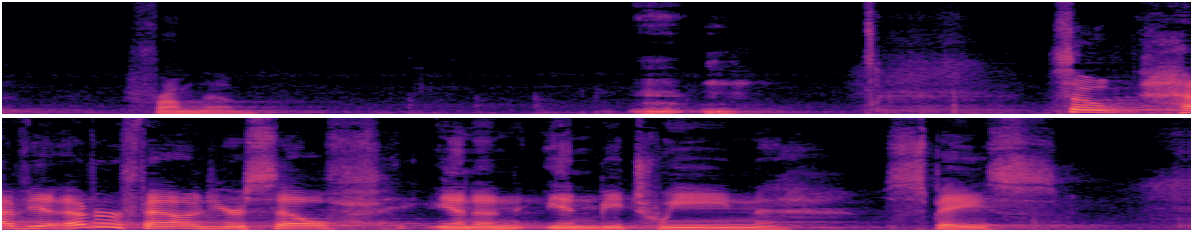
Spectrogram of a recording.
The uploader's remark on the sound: This message was first preached on June 20th 2021 at Linglestown Life Church in Harrisburg PA.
